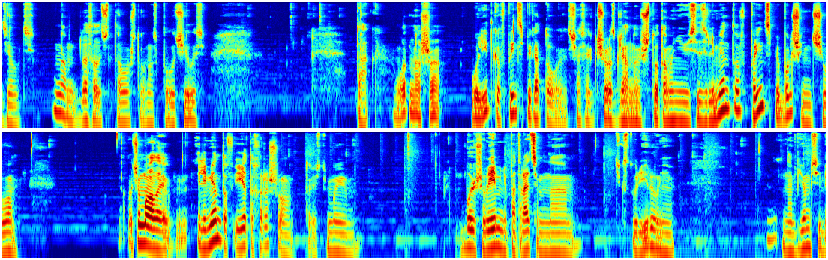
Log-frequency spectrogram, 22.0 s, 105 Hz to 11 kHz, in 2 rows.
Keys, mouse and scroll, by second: 2.6-11.0 middle drag, 15.5 click, 15.7 KP_3, 16.9 shift+middle drag, 17.1-17.4 scroll up 2, 17.4 Tab, 18.2 click, 20.7 click.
